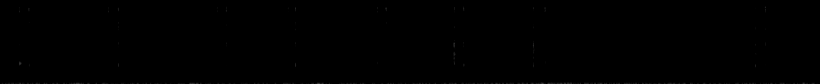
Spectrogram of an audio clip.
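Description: Faint computer mouse clicks, about eight at irregular intervals over roughly eight seconds, each one placing a corner of a polygon selection in the software.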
